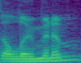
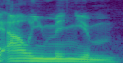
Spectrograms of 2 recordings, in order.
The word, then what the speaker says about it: aluminium: Aluminium versus aluminum. Well, I'm not American. Hence the the where's Wall-E thing. So we say aluminium in this house even if they decide to spell it wrong in the game.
